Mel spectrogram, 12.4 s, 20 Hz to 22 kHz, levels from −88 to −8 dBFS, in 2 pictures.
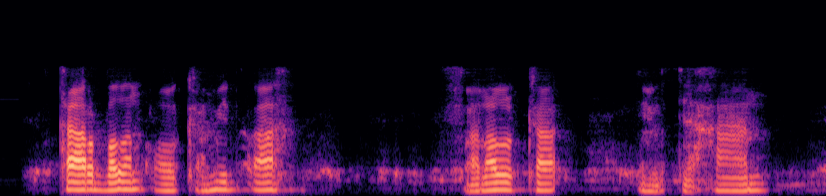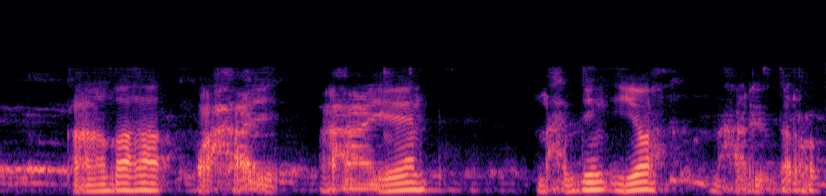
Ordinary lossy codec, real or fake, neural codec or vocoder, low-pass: none; fake; vocoder, 22.05 kHz, 80 mel bands, HiFi-GAN; 5.4 kHz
